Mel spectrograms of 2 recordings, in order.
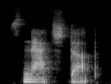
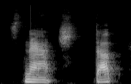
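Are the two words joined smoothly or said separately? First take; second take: joined; separately. First: The words are faster and run smoothly together. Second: The words are slow, with a break between them. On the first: "you can speed it up a little bit" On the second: "at a slow speed separately for each and every single sound"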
